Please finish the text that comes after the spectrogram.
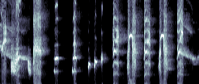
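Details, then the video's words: Long-tailed shrike song made of harsh, grating squawks alternating with short pure whistled notes and a few rising chirps, delivered in quick succession. "Long-tailed Shrike Bird Song, Sound, Call, Chirp, Melody"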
